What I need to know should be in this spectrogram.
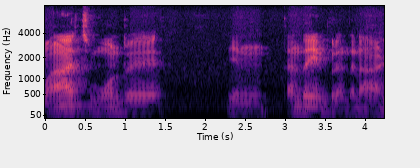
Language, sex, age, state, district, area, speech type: Tamil, male, 45-60, Tamil Nadu, Pudukkottai, rural, spontaneous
